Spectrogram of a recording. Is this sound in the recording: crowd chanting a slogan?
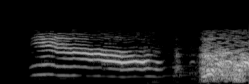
no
